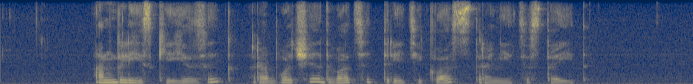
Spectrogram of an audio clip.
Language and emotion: Russian, neutral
